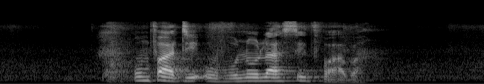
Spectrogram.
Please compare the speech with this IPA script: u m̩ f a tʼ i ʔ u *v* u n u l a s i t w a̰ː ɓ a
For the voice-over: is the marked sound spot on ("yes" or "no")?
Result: yes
